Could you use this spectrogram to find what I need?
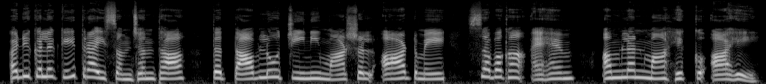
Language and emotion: Sindhi, neutral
